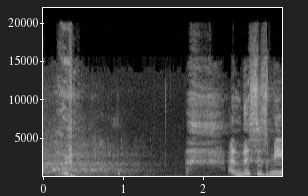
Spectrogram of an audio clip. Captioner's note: audience laughing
